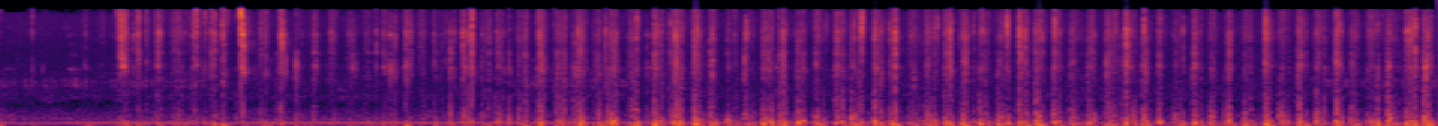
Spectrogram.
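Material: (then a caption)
Soap. A small, solid, partly carved green bar of soap is scratched with the fingernails close to the microphone. Rapid, uneven scratching strokes start softly over a steady low hum, then grow denser and louder after a few seconds, with the sound mostly heavy and low rather than bright.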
